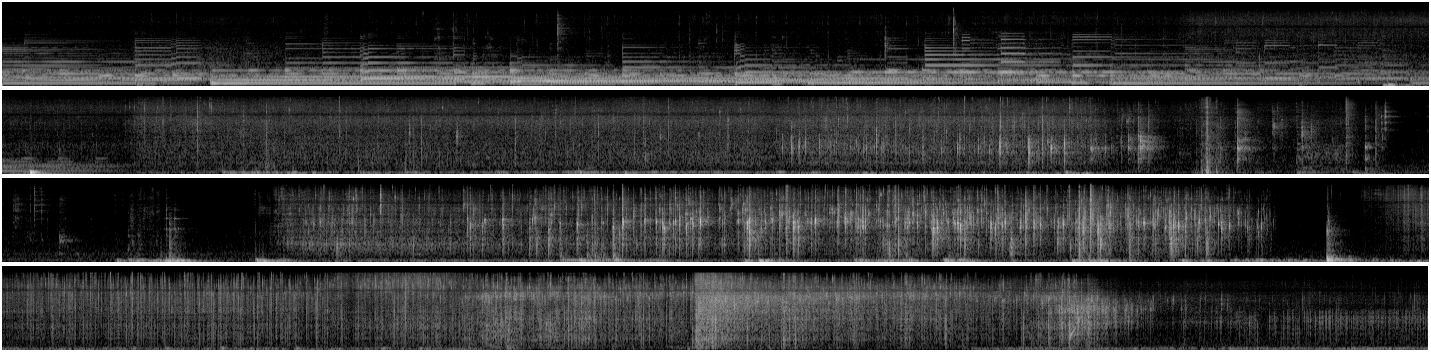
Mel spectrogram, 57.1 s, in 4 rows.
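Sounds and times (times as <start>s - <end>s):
chicken frying in oil: 12.5s - 27.8s, 31.2s - 41.3s, 42.2s - 57.0s.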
